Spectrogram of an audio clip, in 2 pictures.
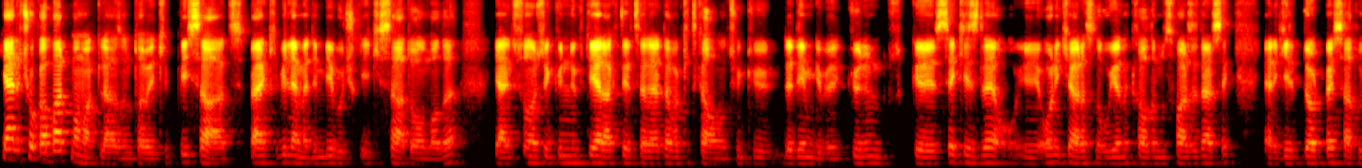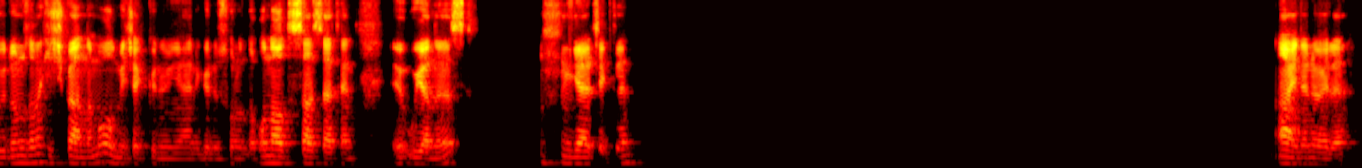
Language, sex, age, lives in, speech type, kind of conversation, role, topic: Turkish, male, 20-24, Germany, conversation, podcast, guest, Motivasyonun düştüğünde kendini nasıl yeniden canlandırırsın?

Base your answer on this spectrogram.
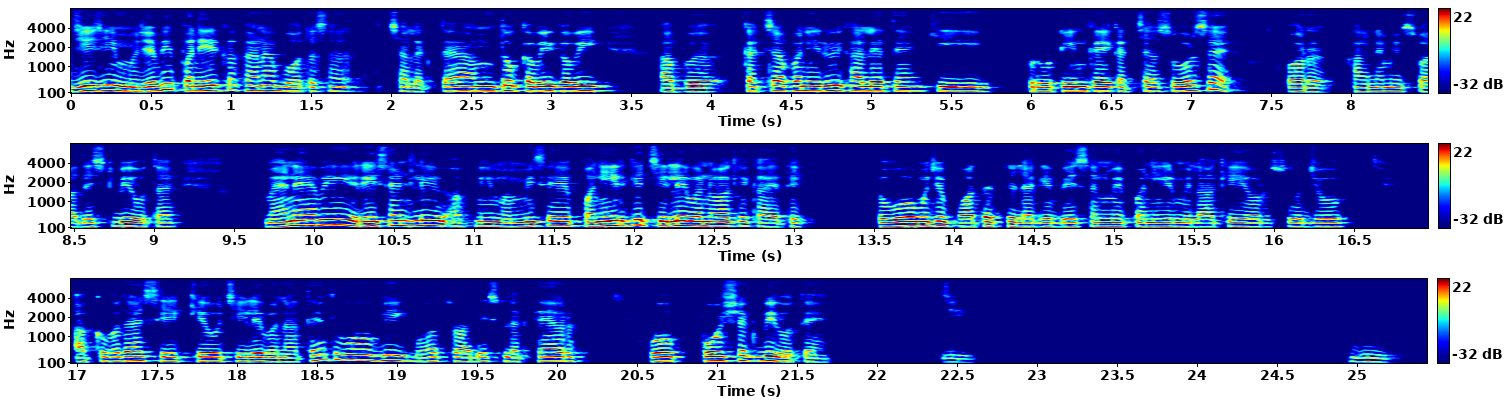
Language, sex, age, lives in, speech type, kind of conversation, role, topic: Hindi, male, 20-24, India, conversation, unstructured, none, आपको कौन-सा खाना सबसे ज़्यादा पसंद है और क्यों?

